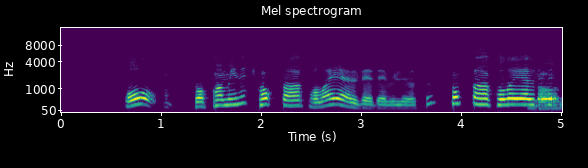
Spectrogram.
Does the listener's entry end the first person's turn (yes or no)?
no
